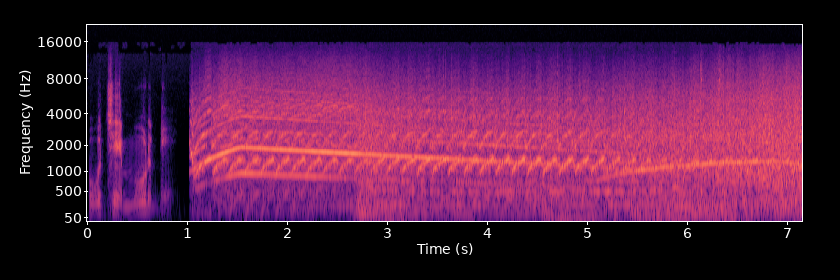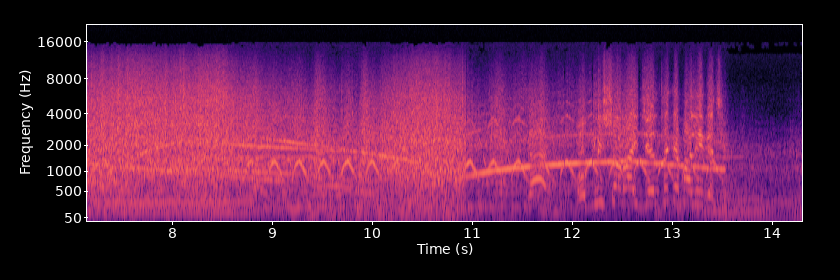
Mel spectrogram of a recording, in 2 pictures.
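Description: A siren wails loudly, rising and falling.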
